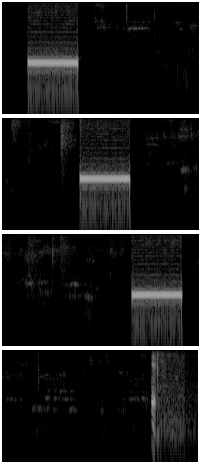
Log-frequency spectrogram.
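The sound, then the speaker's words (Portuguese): Ringback tone on an outgoing phone call: three steady, even-pitched tones, each about a second long, evenly spaced by roughly four seconds of silence, followed by a faint click at the end. “Ai, tá chamando, vamos ver.”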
